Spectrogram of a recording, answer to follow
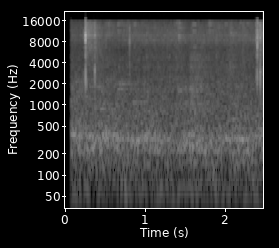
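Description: Steady low rumble of background noise, with two short hissing sounds about a quarter of a second in.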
